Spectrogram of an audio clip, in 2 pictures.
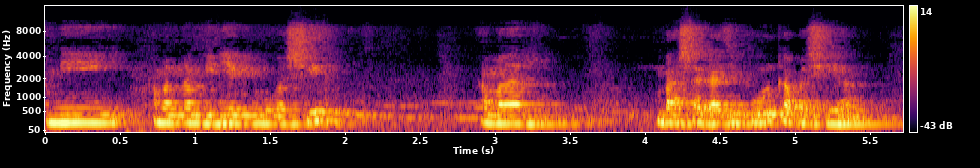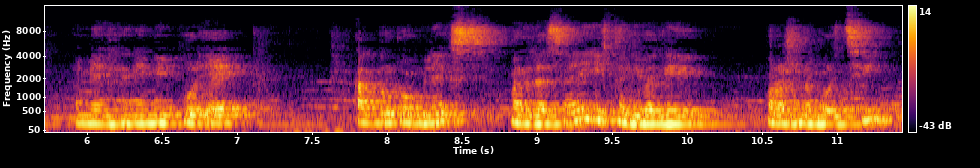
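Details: Young man with an abnormally high-pitched, thin voice that has persisted since about age 15-16 and did not deepen after puberty, before treatment; puberphonia.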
